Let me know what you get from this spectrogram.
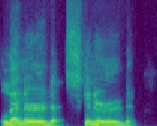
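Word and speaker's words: Lynyrd Skynyrd: Pronounced Leonard Skinnerd.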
